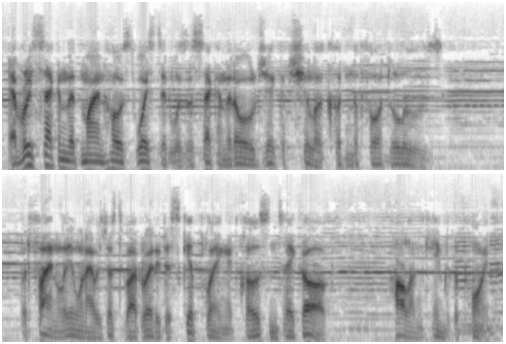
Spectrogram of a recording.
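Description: An actor playing a wisecracking hard-boiled private detective who narrates a 1940s radio drama. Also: male voice, extremely low pitch, a little fast. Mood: wry. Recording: dull old radio recording with music.

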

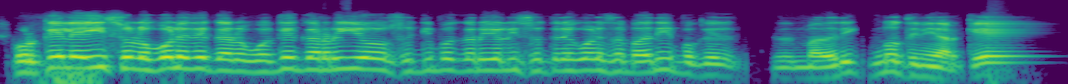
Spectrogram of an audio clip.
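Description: A man's voice: high voice, racing, highs cut off, a crowd in the background. A man on a football panel, cracking teasing, mocking jokes about players. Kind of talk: casual football banter.

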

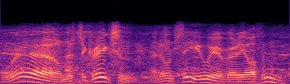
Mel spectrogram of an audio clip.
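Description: An actor playing a jovial, teasing saloon keeper with a folksy manner in a classic radio Western. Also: male voice, lowish voice, very animated, moderate pace, loud music behind the voice. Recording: dull old radio recording, crowd noise.

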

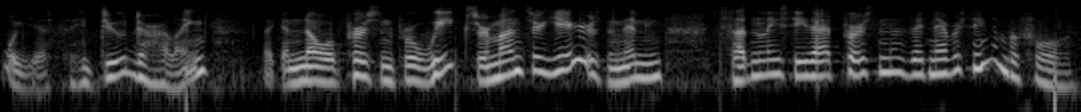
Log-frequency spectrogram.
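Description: An actress playing a patient, affectionate middle-aged mother in a classic radio soap, gently probing and coaxing with concern. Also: medium pitch, very animated, moderate pace, rough recording. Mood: gently questioning. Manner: coaxing, questioning, tender endearments. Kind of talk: mid-century radio soap acting.

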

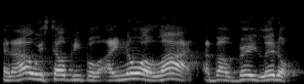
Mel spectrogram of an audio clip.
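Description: High-voiced chatty man in his fifties. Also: quick pace. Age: 50s. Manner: chatty, self-deprecating. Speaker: guest, forensic evaluator. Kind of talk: casual conversation.

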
